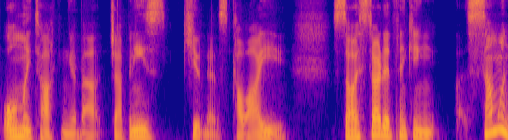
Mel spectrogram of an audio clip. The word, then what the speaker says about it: kawaii: pronounce that word for kawaii kawaii it's like Kawaii with a K what is Kawaii uh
